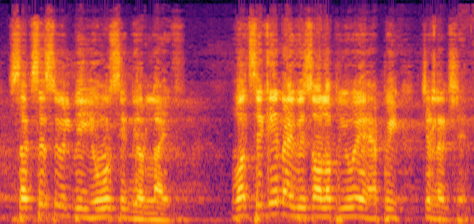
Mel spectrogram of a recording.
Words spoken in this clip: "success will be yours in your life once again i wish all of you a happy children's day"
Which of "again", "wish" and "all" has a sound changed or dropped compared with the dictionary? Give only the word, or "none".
wish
